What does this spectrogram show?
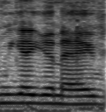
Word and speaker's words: Mia Yana: It's actually pronounced Mia Yana, but sorry, my Yana. name always been pronounced wrong.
